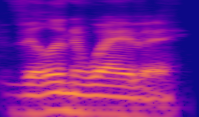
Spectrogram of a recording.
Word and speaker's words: Villeneuve: And for, I never can pronounce the director's last name. Villeneuve.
